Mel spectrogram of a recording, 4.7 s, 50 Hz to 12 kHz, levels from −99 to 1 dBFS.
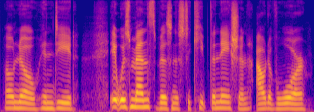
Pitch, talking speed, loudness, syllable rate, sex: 170 Hz, 180 wpm, -19 LUFS, 4.6 syllables/s, female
